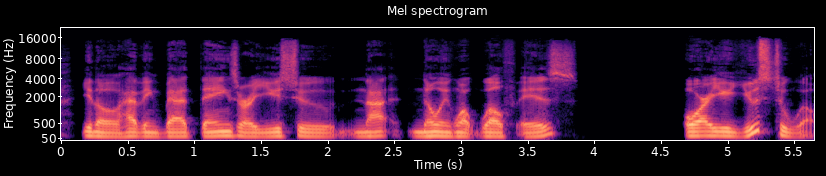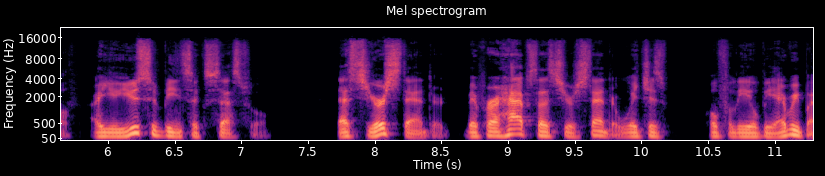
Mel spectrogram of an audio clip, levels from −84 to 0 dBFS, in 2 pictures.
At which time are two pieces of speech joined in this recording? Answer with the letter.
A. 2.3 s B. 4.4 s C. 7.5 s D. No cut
D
